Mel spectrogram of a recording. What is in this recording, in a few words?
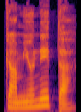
"camioneta", Spanish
